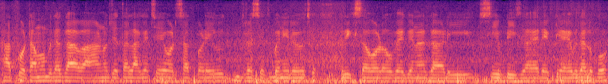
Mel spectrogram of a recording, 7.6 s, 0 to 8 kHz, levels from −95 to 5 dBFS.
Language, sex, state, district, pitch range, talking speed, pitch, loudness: Gujarati, male, Gujarat, Gandhinagar, 115-125 Hz, 190 wpm, 120 Hz, -16 LUFS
